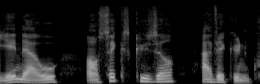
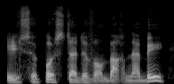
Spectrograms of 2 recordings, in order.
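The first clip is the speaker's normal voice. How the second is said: usual speaking voice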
